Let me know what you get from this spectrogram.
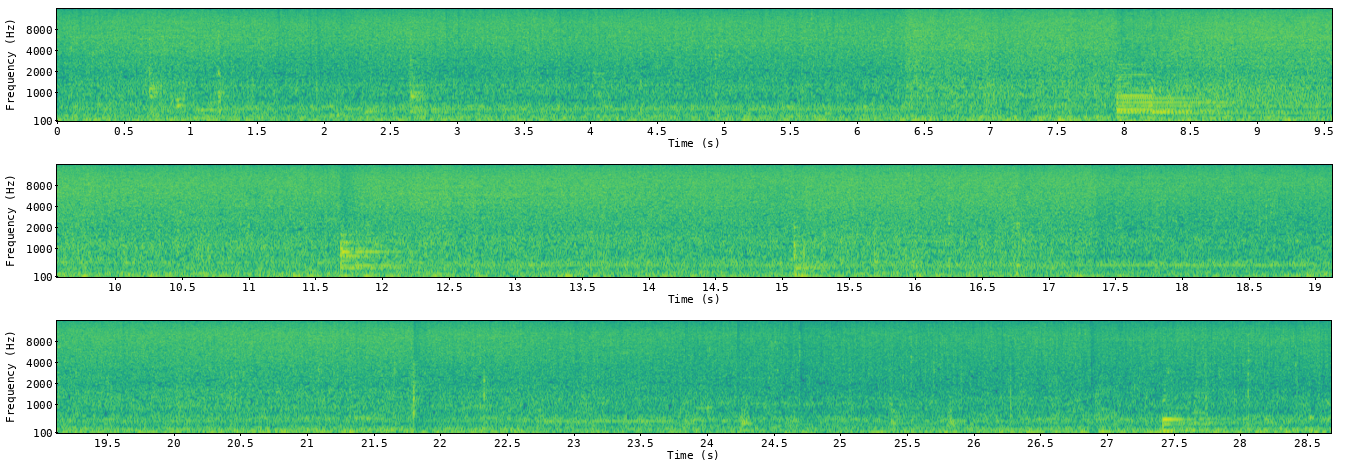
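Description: Food sizzling steadily in hot fat on a cooking surface, a loud continuous hiss.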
